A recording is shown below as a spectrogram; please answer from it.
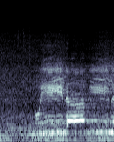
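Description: Voices singing an Italian devotional hymn with long held notes, a new sung line starting about two-thirds of a second in after a short pause.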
